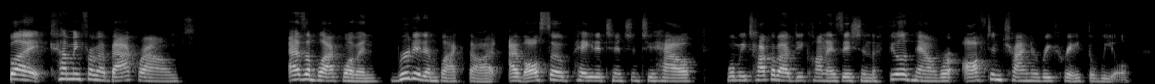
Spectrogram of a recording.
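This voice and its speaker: A woman with a Southeast Texas accent, fairly low-pitched and fairly quick, over a quiet background. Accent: Southeast Texas accent, clearly noticeable. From US South, rural Southeast Texas. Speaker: historian, academic. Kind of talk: panel presentation.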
